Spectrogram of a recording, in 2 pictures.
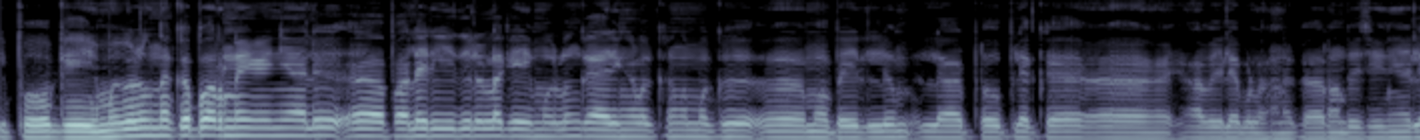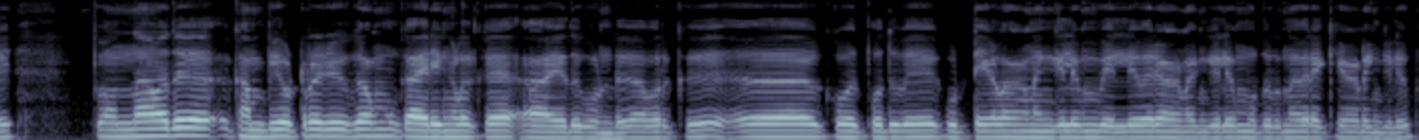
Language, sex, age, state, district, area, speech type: Malayalam, male, 18-30, Kerala, Kozhikode, urban, spontaneous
